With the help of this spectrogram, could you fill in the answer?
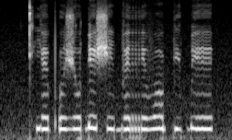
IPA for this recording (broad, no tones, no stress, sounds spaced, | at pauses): kʰ j ɛ pʼ ʊ ʒ o ɗ ɪ ʃ i b ɛ r ɪ β ɔ pʲ u ɓ ɪ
